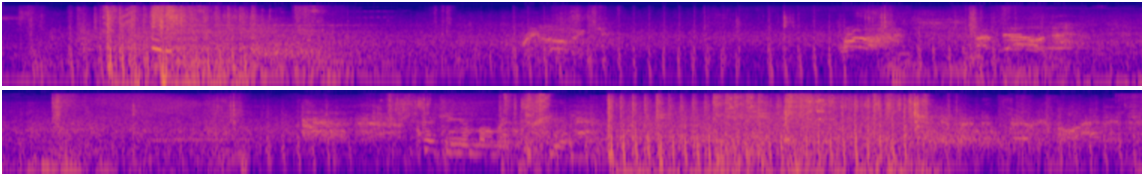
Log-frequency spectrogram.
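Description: Rapid gunfire bursts loudly and close.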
